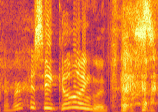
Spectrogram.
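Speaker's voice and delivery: high, squeaky put-on voice; mock puzzlement. Co-host voices the blank stare at host, mock puzzlement. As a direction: pitch it way up in pretend confusion.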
